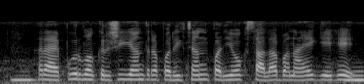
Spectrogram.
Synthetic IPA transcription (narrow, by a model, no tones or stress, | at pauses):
ɾajpuːɾməkɾɪʃijənt̪ɾəpəɾikʃənpəɾjoːɡsalabənaeɡeɦe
